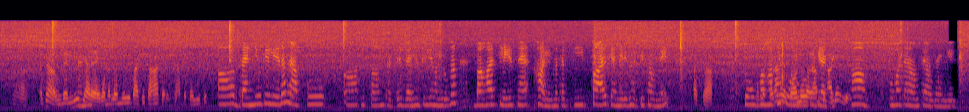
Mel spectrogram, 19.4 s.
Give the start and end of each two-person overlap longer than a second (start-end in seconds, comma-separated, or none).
15.1-16.8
